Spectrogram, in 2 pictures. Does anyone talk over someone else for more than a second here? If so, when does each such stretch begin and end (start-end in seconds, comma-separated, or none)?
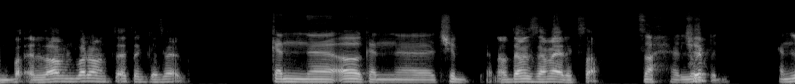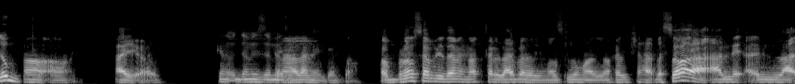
none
